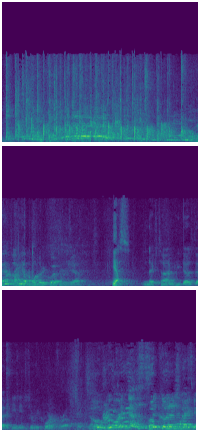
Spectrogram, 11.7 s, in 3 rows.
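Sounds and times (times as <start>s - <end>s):
audience applause: 0.0s - 3.8s
person cheering: 1.2s - 2.3s
speech: 4.8s - 11.7s.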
